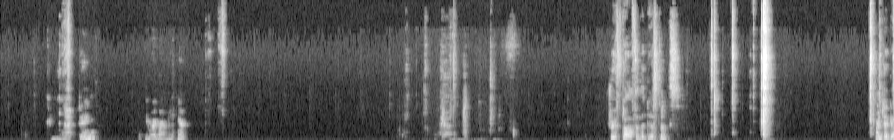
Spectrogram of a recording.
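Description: A man talks calmly close by, pausing now and then.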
